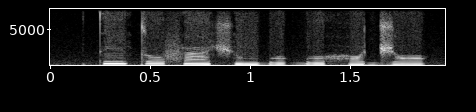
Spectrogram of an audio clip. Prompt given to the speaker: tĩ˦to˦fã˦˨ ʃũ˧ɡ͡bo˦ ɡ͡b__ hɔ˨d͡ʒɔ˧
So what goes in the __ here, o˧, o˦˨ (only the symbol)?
o˦˨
